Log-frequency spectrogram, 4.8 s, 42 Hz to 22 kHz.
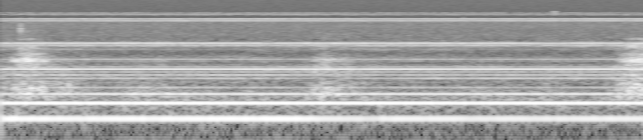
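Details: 160 W regulated bench power supply, mains transformer with XL4016 module, 220 V input: transformer hums slightly, steady even low mains hum unchanged as output is raised toward 34 V maximum; normal transformer hum.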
